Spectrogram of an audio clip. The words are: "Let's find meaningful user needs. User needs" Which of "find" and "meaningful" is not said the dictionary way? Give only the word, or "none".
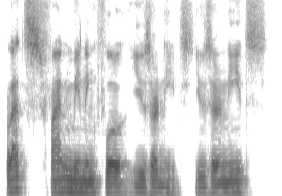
none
